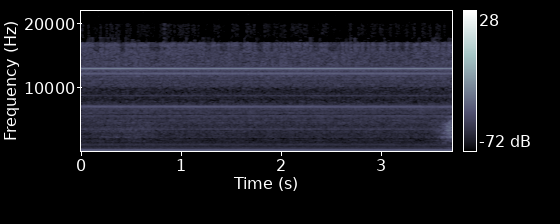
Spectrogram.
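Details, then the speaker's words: Dowell iPower 3 kW hybrid inverter on test, connected with 4 mm cables and no large load: just switched on, a steady low electrical drone with deep hum and fainter higher tones; inverter humming, cause unknown. "coś się załączył Słuchajcie coś burczy"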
